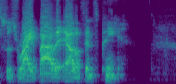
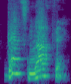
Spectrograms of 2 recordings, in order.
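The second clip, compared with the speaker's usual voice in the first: higher-pitched dismissive mom; awkward motherly evasion; embarrassed mother; 10 semitones higher than usual. Acted. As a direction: brush it off, a little flustered. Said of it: "rather embarrassed".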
